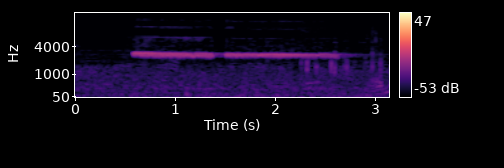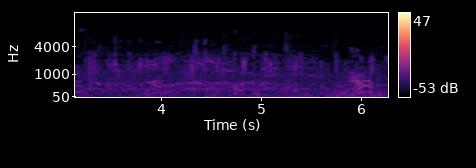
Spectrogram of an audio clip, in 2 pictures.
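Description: Referee's whistle blown twice, a short blast then a longer one at a steady high pitch, followed by children's voices calling out.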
